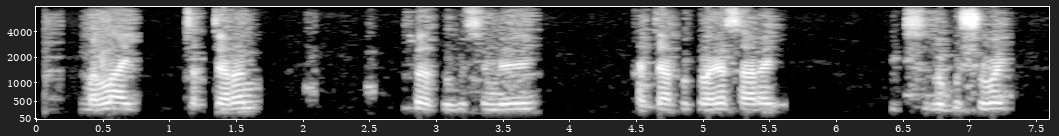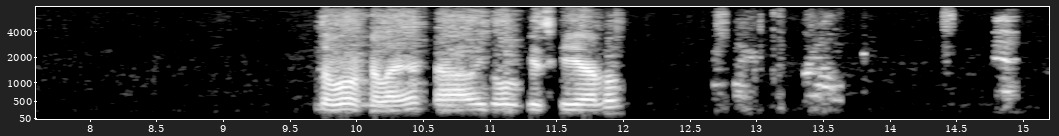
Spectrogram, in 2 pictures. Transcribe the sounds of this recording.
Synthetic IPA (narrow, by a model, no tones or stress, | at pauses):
mɐlaːj | t͡ʃɐq̚t͡ʃɐɾɐn | daːt̪ʊɣʊsɐmɛːjɛj | qɑt͡ʃaːrbʊrkʰlɐɣɐsaːɾɛj | bɪksɪlɐɣʊʃʊβɛj | d̪ɐβɔːlkʰɐlɐɣɐkʰaːðɛjd̪ɐβɔːlkʰɛːɪskʰɐjaːlːɔ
